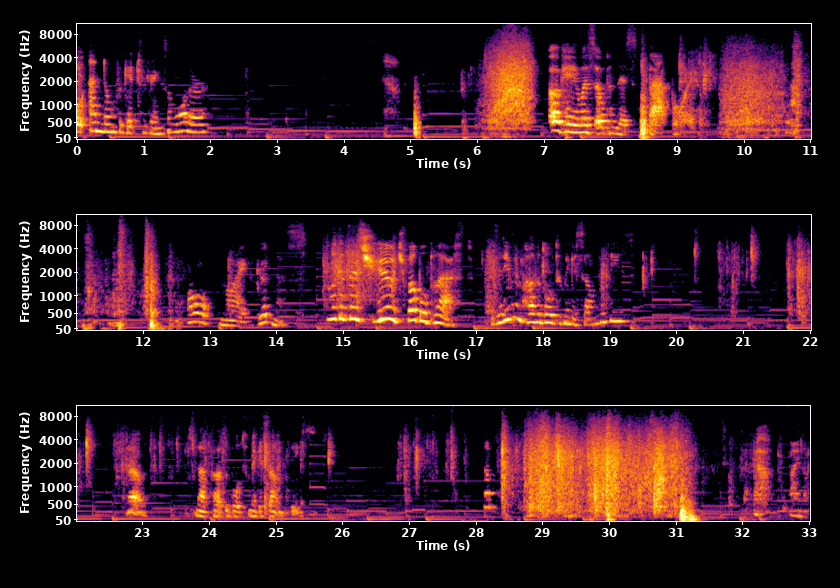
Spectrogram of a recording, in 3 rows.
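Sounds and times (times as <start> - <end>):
quiet background music: 0.0 - 33.0
bubble wrap crinkling: 14.6 - 15.9, 17.0 - 17.8, 18.8 - 26.0, 26.8 - 32.4.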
